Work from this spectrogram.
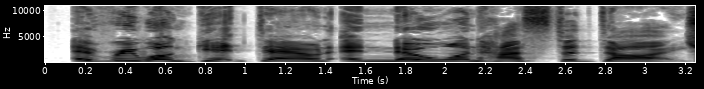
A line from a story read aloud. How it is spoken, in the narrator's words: screamed Cog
